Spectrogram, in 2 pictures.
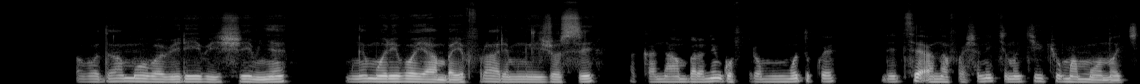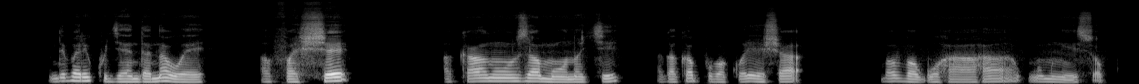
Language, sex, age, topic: Kinyarwanda, male, 18-24, health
